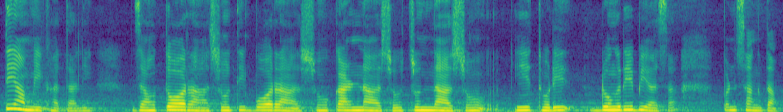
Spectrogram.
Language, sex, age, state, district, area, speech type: Goan Konkani, female, 30-45, Goa, Quepem, rural, spontaneous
